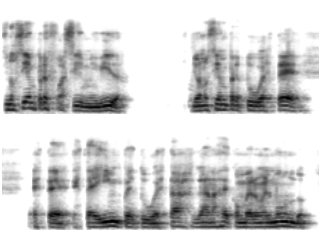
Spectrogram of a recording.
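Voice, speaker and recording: A man's voice: moderate pace, darkish tone. A man in his thirties with a Venezuelan accent, giving an emphatic motivational talk to an audience. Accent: Venezuelan Spanish. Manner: emphatic, rising to high passionate peaks; repeats words, talks straight to the listener. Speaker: motivational speaker.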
